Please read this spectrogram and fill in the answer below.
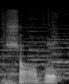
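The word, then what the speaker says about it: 勝負: By the way, accent on the first mora, Shobu, Chinese compound of those.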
